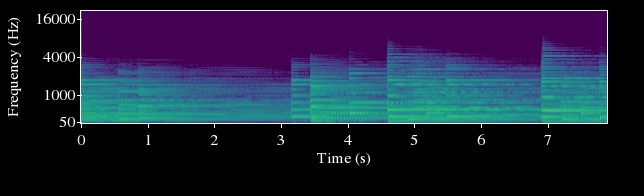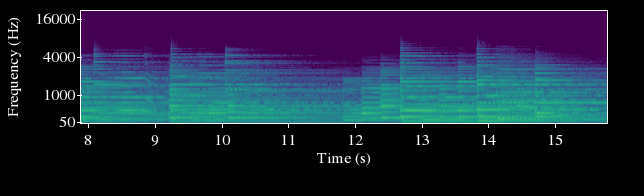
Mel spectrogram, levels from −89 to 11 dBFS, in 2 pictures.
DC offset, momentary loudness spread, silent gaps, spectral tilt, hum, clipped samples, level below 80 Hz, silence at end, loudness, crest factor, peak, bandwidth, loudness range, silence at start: under 0.1%; 12 LU; none; -9 dB/octave; none; under 0.1%; -54 dBFS; 0 s; -25 LUFS; 16 dB; -8 dBFS; 6.4 kHz; 5 LU; 0 s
